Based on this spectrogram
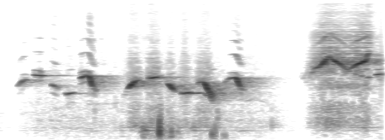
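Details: Caged parrot giving a run of clear whistled notes near one pitch, some sliding up and down, then a harsh raspy burst at the end; a few low knocks in the cage.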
